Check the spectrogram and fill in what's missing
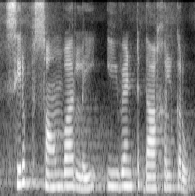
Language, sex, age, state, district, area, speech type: Punjabi, female, 45-60, Punjab, Patiala, rural, read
